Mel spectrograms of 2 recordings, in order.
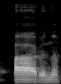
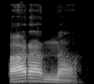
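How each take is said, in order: First: The stress falls before the last syllable. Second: The stress falls on the last syllable. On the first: The speaker calls it wrong. "eu não falo Parana" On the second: The speaker calls it right. "Eu falo com força na última"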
